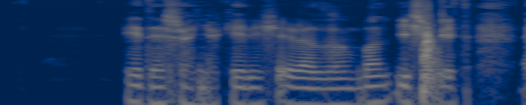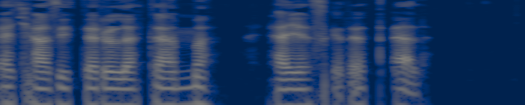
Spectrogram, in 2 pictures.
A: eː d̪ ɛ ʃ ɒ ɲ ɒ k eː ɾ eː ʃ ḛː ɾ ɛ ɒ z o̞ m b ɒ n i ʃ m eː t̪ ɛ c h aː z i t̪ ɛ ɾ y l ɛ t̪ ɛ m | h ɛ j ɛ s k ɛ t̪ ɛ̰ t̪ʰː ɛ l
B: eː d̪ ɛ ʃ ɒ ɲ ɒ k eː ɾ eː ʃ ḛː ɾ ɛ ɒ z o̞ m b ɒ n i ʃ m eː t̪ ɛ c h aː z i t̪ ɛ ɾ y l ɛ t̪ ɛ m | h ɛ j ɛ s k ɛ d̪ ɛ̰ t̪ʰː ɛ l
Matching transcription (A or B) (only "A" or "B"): B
